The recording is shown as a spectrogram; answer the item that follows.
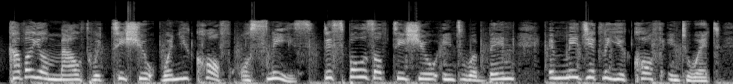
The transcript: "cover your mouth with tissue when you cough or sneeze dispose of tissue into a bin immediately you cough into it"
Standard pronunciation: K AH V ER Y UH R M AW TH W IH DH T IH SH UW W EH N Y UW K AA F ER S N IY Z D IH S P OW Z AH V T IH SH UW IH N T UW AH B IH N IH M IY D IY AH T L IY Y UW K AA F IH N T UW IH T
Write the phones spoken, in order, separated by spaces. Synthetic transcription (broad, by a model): K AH V ER Y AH R M AW TH W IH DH T IH SH UW W EH N Y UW K AA F ER S N IY Z D IH S P OW Z AH V T IH SH UW IH N T UW AH B IH N IH M IY D IY AH T L IY Y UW K AA F IH N T UW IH T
